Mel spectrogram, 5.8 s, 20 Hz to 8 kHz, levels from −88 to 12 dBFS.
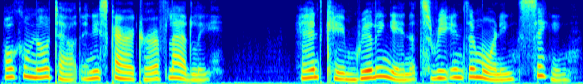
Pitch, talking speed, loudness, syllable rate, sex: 235 Hz, 175 wpm, -18 LUFS, 5.3 syllables/s, female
